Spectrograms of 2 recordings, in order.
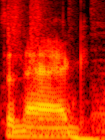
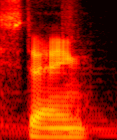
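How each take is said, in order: First: The word is said with two syllables. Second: The word is said with one syllable. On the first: The speaker calls it right. "I know it's Stanag" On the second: The speaker calls it wrong. "I say Stang"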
